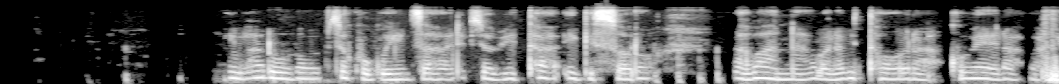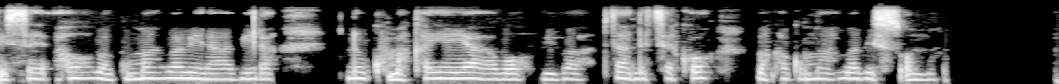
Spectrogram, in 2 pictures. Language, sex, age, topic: Rundi, female, 25-35, education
